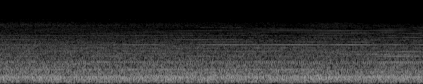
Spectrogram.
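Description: Eurostar Class 374 (Siemens Velaro e320) electric train approaching slowly: a steady rumble with high whining tones from its traction equipment, some of them rising a little in pitch about halfway through.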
